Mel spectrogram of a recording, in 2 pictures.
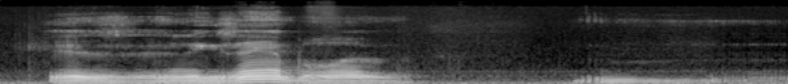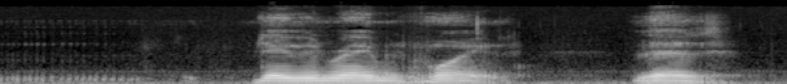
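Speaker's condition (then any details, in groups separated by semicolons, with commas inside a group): Parkinson's; worsening, often debilitating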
